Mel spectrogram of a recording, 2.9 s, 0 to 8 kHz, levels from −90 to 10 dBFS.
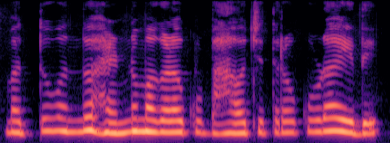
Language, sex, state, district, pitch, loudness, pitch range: Kannada, female, Karnataka, Bidar, 235 Hz, -14 LUFS, 220-250 Hz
